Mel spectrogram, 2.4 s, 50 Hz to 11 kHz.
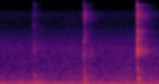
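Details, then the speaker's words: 36 V EZGO PDS golf cart that won't run, battery at 39.98 V, key on, forward selected, accelerator pressed: sharp single solenoid clicks with no motor hum following; solenoid clicks but motor does not run, faulty motor suspected. "The solenoid's clicking down here. You can hear it click when I press the accelerator."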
